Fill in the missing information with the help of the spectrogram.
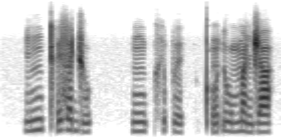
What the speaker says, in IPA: i˨˦ ŋ i˦ kʼ ɪ˦ z a˦ d͡ʒ u˨ | ŋ u˨ kʰ ɪ˦ p ɪ˨ | kʼ ũ˨ ɗ uː˨ m ã˦˨ d͡ʒ a˨

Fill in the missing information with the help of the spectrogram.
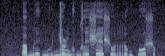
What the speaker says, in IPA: ɐ b e̤ ɡ͡b ṳ ɟ ʉ ɳ ɡ ṳ ɡ l i ʃ e ʃ u r u ɡ k͡p u ʃ

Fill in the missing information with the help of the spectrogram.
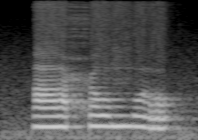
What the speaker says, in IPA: a ə̯ ħ o ŋʷ ɘ ʊ̯

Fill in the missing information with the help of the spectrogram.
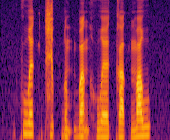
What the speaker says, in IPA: k w ɛ˦˥ k̚ t͡ɕ ə˨˩ p̚ l ə̰˧˨ m ɓ a̰˧˨ n h w ɛ˨˩ k a˨˩ t̚ m a˧ w

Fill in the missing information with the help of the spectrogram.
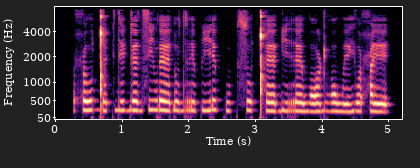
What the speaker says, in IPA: ħ o ɡ͡ǃ ɛ k d e ɡ ɛ d s i u̯ ɾ ɛ ɗ o d r ɪ p i ɾ e kʷ ɪ k s o ǃʰ ɛ ɠ i r ɛ w ɔ ɖʱ ɔ w ɪ j o ħ e

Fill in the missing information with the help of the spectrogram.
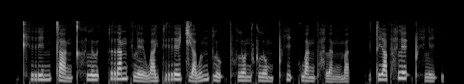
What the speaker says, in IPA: kʰ r i˦˥ n t a˩˦ ŋ kʰ l ɯː˦˥ t̚ p r a˥˩ ŋ k l eː˩˦ w a˧ j p r eː˥˩ t͡ɕ i˩˦ a̯ w ɯ˥˩ ŋ p l u˨˩ ʔ pʰ l o˧ n k l o˨˩ m pʰ i˥˩ ʔ k w a˧ ŋ pʰ l a˩˦ ŋ m a˨˩ t̚ | t i˦˥ a̯ pʰ l e˥˩ ʔ pʰ l i˨˩ ʔ

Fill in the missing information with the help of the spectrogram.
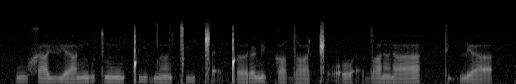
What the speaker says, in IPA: u x a vʲ a ŋ u t l ũ ǃ i d̪ ɐ̃ ǀ i ǁ æ̰ ǃ ɐ ɾ ɐ ɳ i k ɤ dˤ æ ǁ ɔ̰ lˠ ḭ dˤ a ɾ ɐ̃ ɾ a | t ḭ lʲ a

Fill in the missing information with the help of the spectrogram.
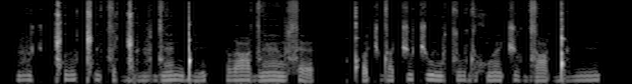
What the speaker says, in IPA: v y t͡ʃ ǁ ɯ l ǁ i t͡s æ ɡ͡ǁ yː v d͡z æ̃ n ɡ͡ǃ ẽ | l ɑː d͡z æ̃ː v s æ | qʼ u t͡ʃ d ɑ t͡ʃ y t͡ʃ v ẽ v t͡s uː d e χʷ æ̃ː t͡ʃ y l d͡z ɑ ɡ͡ǃ yː

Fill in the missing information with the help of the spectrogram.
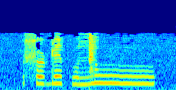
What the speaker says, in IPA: ʂ o ɖ e p u ŋ͡ǁ uː

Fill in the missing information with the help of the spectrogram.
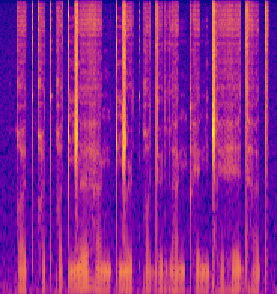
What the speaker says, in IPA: q ə˞ t qʰ ø t q ə˞ t ŋ͡ǁ ɜ ɦ a ŋ ʊ t ŋ͡ǁ ə˞ t q ɔ d ə˞ r a ŋ pʰ ɛ ŋ ɡ͡ǁ ɛ ɦ ɛ dʱ a t

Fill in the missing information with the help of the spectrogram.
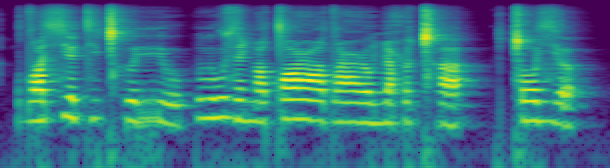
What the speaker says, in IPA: dˤ a sʲ ɛ tʲ ɯ ǀʰ ɯ rʲ u | l u z ɛ ɲ o tˤ ɯ ʕ i dˤ i ʕ o ɲ ɛ ħ u ǀʰ a | ǀ o zʲ ʌ

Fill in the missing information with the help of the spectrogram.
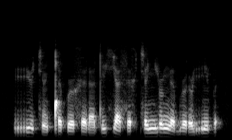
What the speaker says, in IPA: rʲ ə˞˥˧ c ɛ̃˩˧ ǃ ɛ˧ p ə˞˧ x ɛ˧˩ ɾ æ˩˧ t i˥ ç æ˧˩ s ɛ˧ x c ɛ˥ ɲ j ə˞˥ ŋ ɛ˩˧ b ə˞˧˩ ɾ ə˞˥ rʲ ɛ̃˥ p

